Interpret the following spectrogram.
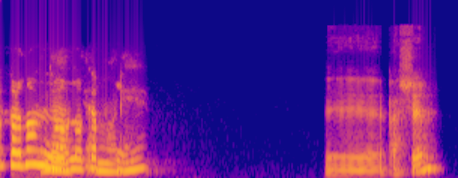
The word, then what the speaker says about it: Hashem: ¿Y cómo se pronuncia? Perdón. No, no. Eh, Ashem. Ashem.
